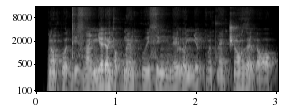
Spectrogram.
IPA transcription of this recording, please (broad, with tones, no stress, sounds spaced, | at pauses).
ɾ ɔ̃˧ p o˨ d i˨ z ã˨˦ ɲ ɛ˦ ɾ ə˨ j ɔ˦ ɡ͡b ɛ̃˨ kʷ iː˧ z i˦˨ ŋ n e˦ l o˧ ɲ ɛ˨ kʷ ã˨ t ɾ ɛ̃˨ t͡ʃ ɔ̃˦ ɣ ə˨ l ɾ ɔ˧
